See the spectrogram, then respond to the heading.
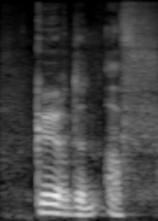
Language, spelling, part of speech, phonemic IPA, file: Dutch, keurden af, verb, /ˈkørdə(n) ˈɑf/, Nl-keurden af.ogg
- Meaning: inflection of afkeuren: 1. plural past indicative 2. plural past subjunctive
